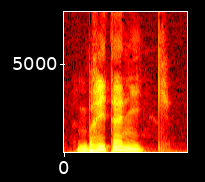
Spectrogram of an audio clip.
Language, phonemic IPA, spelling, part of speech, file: French, /bʁi.ta.nik/, britannique, adjective, Fr-britannique.ogg
- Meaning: British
